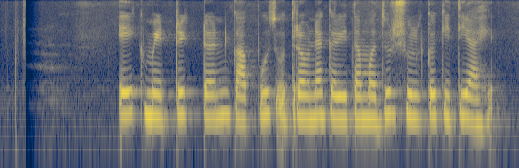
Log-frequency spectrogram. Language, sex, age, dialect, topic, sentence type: Marathi, female, 25-30, Standard Marathi, agriculture, question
